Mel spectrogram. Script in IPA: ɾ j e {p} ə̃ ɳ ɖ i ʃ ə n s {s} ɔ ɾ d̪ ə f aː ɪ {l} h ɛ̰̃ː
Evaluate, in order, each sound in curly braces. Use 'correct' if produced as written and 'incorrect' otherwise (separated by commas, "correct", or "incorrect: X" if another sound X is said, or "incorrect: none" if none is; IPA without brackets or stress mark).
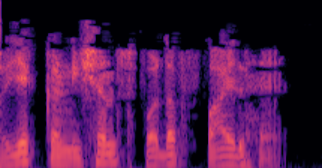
incorrect: k, incorrect: f, correct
